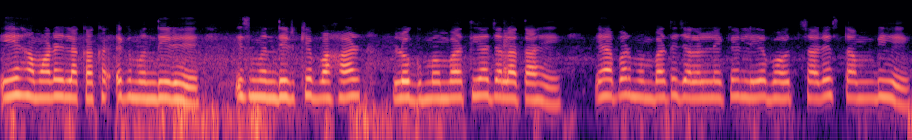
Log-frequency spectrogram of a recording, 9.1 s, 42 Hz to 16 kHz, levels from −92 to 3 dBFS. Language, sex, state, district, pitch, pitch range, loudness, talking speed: Hindi, female, Uttar Pradesh, Deoria, 255 Hz, 245-260 Hz, -20 LUFS, 170 wpm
